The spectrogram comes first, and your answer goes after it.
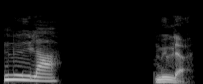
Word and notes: Mylah: German

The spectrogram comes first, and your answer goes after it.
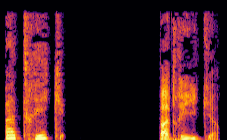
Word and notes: patrik: French

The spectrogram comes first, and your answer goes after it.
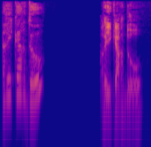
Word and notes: Ricardo: French

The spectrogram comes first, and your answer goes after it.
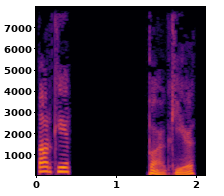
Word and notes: parker: Dutch

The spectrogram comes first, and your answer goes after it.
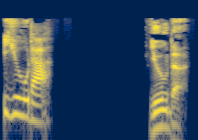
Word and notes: juda: German

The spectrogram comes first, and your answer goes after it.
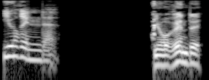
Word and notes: Yorinde: German

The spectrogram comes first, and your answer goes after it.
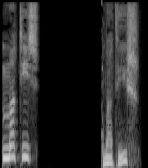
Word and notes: Mattys: Dutch

